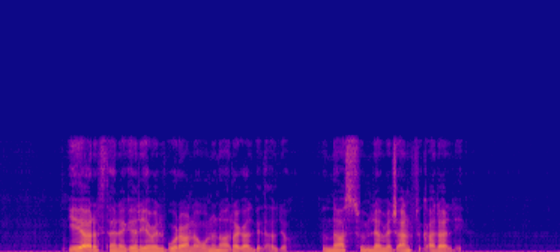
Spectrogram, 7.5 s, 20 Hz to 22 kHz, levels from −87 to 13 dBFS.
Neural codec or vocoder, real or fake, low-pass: autoencoder, 22.05 kHz, a latent of 192 numbers a frame, VITS, trained on many speakers; fake; 9.9 kHz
